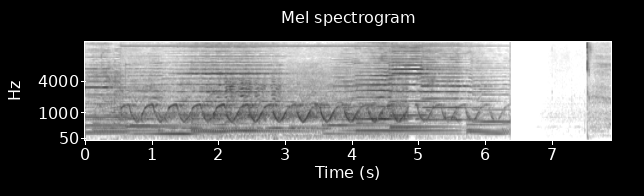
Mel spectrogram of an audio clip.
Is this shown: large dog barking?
no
